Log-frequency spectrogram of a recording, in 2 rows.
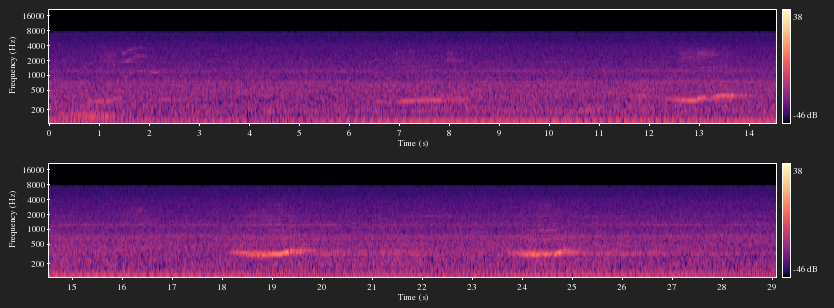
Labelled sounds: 1.6	2.0	humpback whale, 2.1 to 3.7 kHz
8.0	8.3	humpback whale, 1.9 to 2.2 kHz
13.0	13.4	humpback whale, 2.4 to 3.0 kHz
24.3	24.8	humpback whale, 0.90 to 1.2 kHz

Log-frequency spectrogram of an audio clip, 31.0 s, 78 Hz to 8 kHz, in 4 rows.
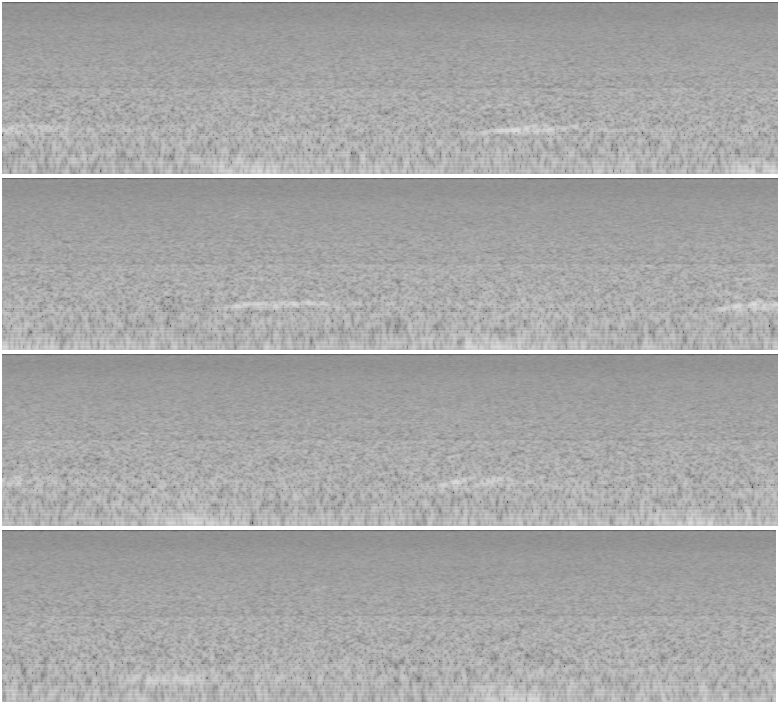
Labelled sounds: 4.9	5.2	humpback whale, 2.7 to 2.8 kHz

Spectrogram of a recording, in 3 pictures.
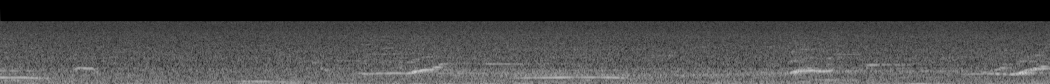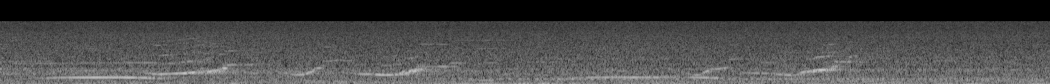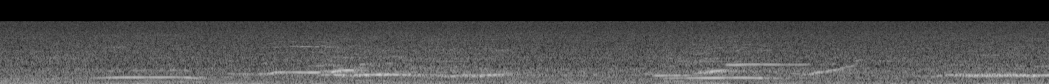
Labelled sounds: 4.8	5.1	humpback whale, 0.93 to 1.0 kHz
8.3	8.9	humpback whale, 0.80 to 1.6 kHz
12.7	13.0	humpback whale, 0.80 to 0.96 kHz
13.7	14.0	humpback whale, 1.1 to 1.2 kHz
14.7	15.1	humpback whale, 0.80 to 0.90 kHz
23.9	24.3	humpback whale, 2.1 to 2.4 kHz
28.2	28.8	humpback whale, 0.83 to 1.1 kHz

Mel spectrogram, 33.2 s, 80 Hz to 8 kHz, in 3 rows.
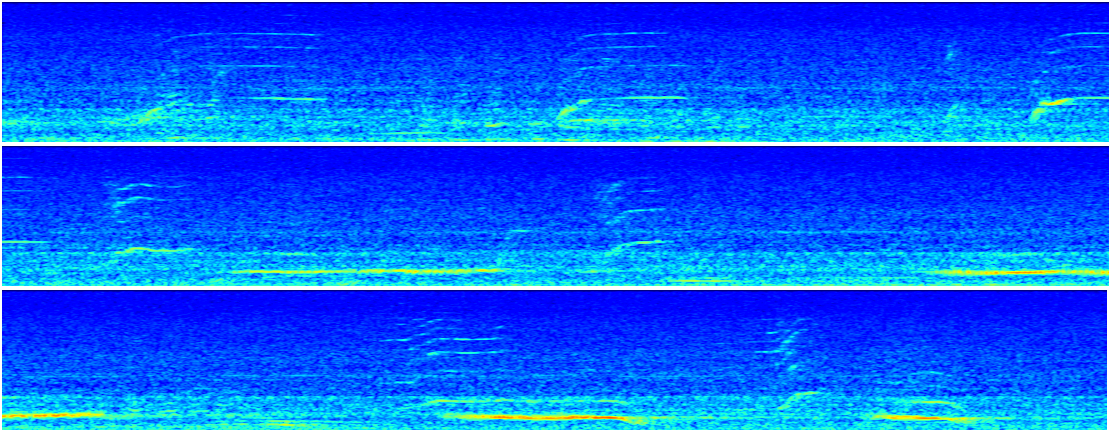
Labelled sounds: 1.7	3.2	humpback whale, 0.90 to 4.1 kHz
5.6	6.8	humpback whale, 0.80 to 4.1 kHz
10.3	12.9	humpback whale, 0.80 to 4.1 kHz
17.1	17.7	humpback whale, 0.83 to 2.1 kHz
25.9	27.2	humpback whale, 1.9 to 2.9 kHz
29.7	30.4	humpback whale, 0.80 to 2.4 kHz
31.2	31.6	humpback whale, 1.3 to 1.4 kHz

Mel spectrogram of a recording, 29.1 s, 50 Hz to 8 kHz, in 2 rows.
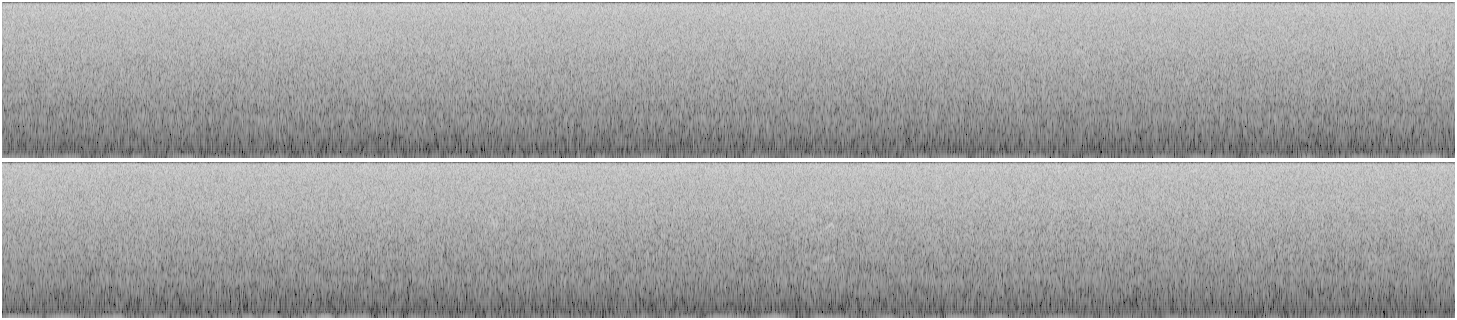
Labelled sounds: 22.6	22.9	killer whale, northern resident, 0.90 to 1.3 kHz

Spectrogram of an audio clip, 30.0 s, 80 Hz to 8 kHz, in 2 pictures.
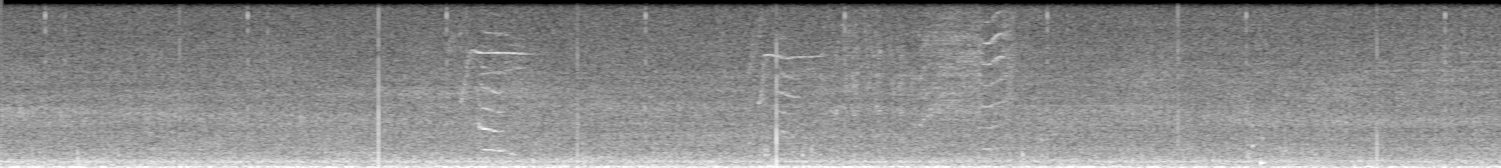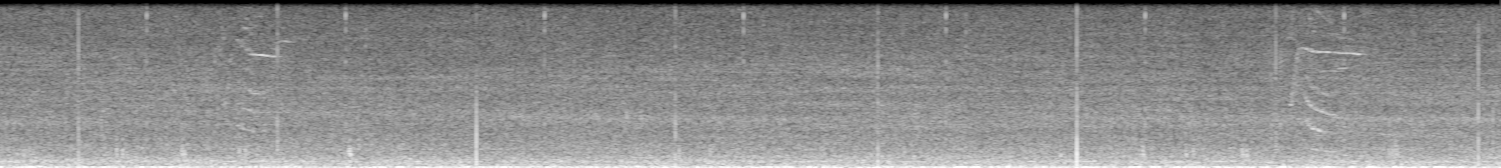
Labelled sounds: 4.3	5.5	killer whale, southern resident, call S36, 0.43 to 8.0 kHz
7.3	8.4	killer whale, southern resident, call S36, 0.45 to 6.2 kHz
8.3	10.2	killer whale, southern resident, 0.57 to 8.0 kHz
17.0	18.1	killer whale, southern resident, call S36, 1.1 to 7.1 kHz
27.6	28.7	killer whale, southern resident, call S36, 0.49 to 7.9 kHz

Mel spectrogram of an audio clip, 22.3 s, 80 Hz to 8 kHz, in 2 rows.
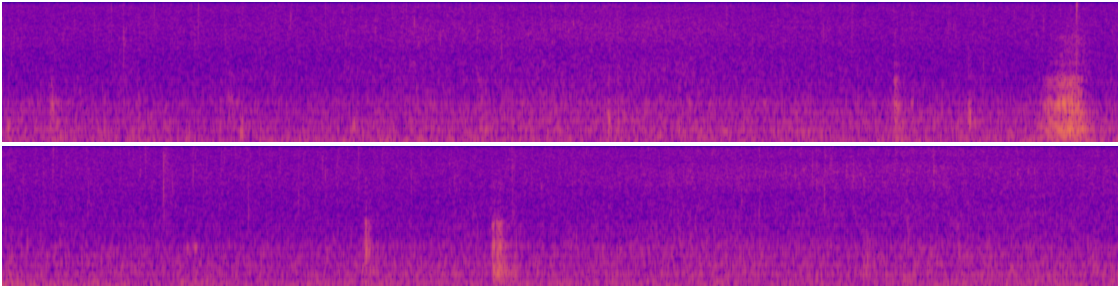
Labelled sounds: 10.4	10.7	croaking sound likely from a nearby submerged object, 1.2 to 1.6 kHz

